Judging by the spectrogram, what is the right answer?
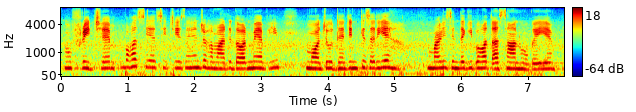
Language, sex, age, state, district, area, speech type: Urdu, female, 30-45, Uttar Pradesh, Aligarh, urban, spontaneous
